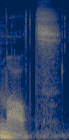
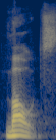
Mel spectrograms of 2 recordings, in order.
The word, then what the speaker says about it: Maltz: So So it's malt. It's pronounced malts. Maltz.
